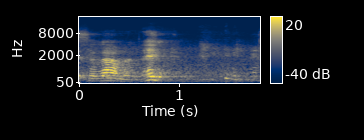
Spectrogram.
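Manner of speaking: soft, drawn-out sultry salam; flirty sweetened greeting. Retold or imitated. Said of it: "did you see how she said it to me".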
